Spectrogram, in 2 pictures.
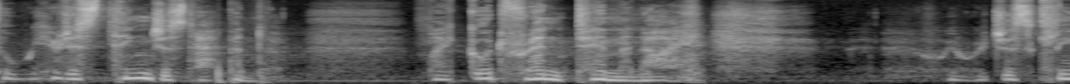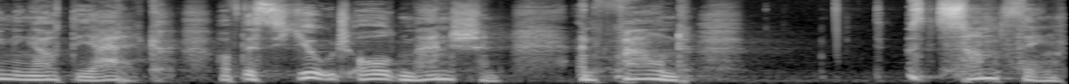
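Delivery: hushed, slightly shaky, trembling whisper. Recording for listeners right after something strange turned up in the attic: whispering, a little shaky. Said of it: "sorry if i'm whispering and still sound a little shaky".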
